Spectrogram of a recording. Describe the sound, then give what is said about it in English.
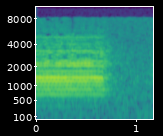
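An apartment door buzzer at the Baker Apartments rings loudly for just over half a second, a harsh sustained electric drone that cuts off abruptly, leaving a quieter background hum; no one answers. “No answer to the door buzzer.”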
